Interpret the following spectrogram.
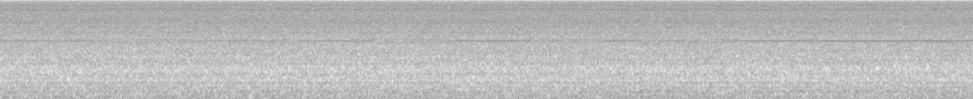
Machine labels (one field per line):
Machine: pump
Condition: normal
